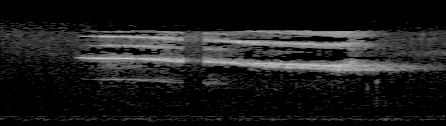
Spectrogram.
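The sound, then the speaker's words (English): Shrill whistling fireworks lit by someone screech outside, a high sustained whine that breaks briefly and then continues for a couple of seconds before fading, with no talking. “No, somebody's lighting up fireworks outside for no reason whatsoever.”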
